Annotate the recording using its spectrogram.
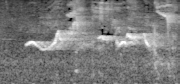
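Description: A single clear whistled phrase, wavering up and down in pitch for about a second and a half, over faint forest background.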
